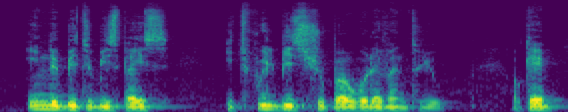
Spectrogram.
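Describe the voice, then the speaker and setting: A man's fairly low pitch and fairly even intonation, with a French accent. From France. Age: 20s. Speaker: business consultant. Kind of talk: unscripted talk to camera. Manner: casual, with fillers and repetitions.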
